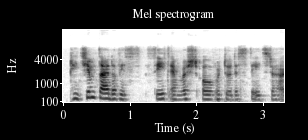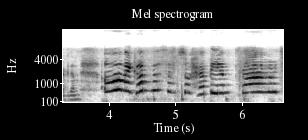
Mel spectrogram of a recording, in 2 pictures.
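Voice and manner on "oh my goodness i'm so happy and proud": very high, loud, tearful joy; gushing. A narrator's reading. Patton hugs the couple, gushing high and teary. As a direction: gush with happy tears. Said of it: "he gushed".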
